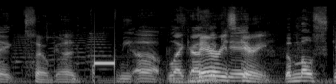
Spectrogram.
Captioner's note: beep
